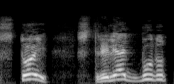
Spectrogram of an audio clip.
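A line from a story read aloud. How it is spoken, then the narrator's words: Policeman's thin shout. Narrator (Russian): тонко закричал участковый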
